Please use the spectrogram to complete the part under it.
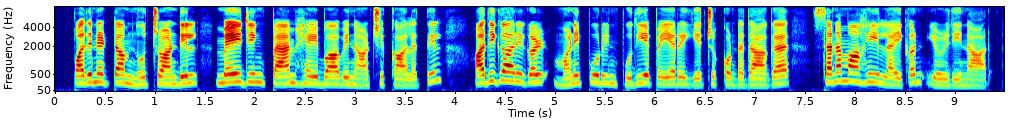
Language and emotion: Tamil, neutral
